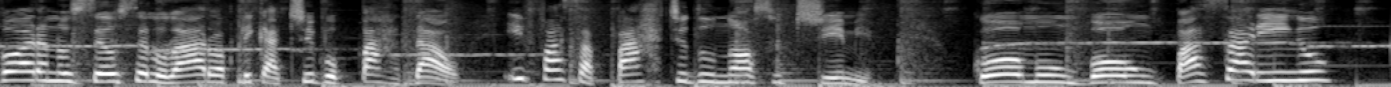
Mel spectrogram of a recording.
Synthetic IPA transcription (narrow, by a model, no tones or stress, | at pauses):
ɔɾɐnʊsewselulaɾʊaplikat͡ʃivʊpaɾd̪awɪfasɐpaɾt͡ʃɪd̪ʊnɔsʊt͡ʃĩmɪ̰ | kõmʊũbõw̃pasaɾĩɲʊ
